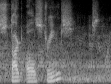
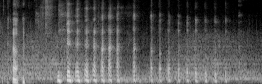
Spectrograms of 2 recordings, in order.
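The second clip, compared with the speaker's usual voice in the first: wheezing laugh. Real, not acted. Laughing at the singing.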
